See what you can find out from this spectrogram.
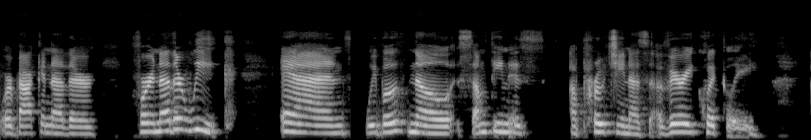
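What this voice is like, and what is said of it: Strained, hoarse voice. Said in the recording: “My voice is just, I've just been losing my voice, straining my voice. ... when you have a strained voice”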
